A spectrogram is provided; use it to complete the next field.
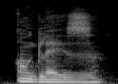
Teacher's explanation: aquí es la forma femenina, la parte final se pronuncia z, anglaise.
